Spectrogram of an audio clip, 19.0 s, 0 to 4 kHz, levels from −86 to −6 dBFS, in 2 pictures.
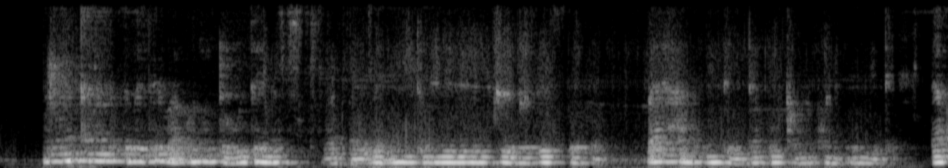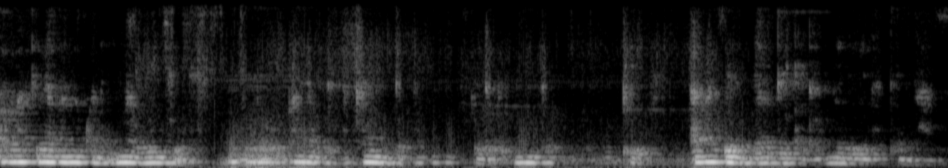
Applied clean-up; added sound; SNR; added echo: neural separator model SepFormer DNS4.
